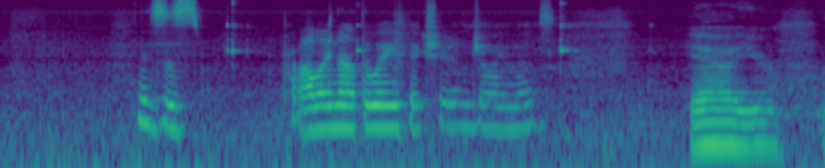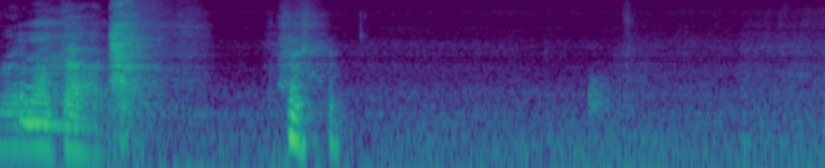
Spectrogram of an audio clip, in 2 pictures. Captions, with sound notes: - This is, probably not the way you pictured enjoying this. - Yeah, you're right about that (laughs). (Ben chuckles)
